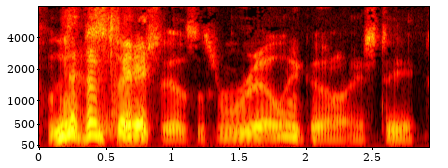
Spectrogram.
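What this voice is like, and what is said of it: Imitates another person's voice. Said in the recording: “That's your best impression.”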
